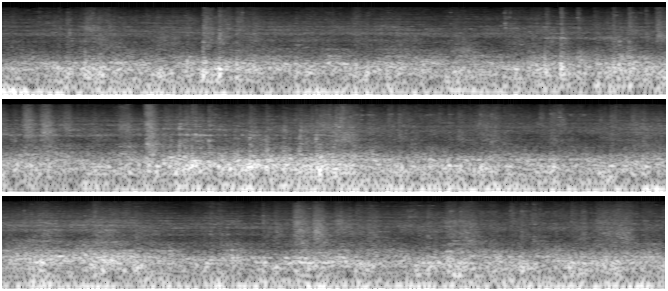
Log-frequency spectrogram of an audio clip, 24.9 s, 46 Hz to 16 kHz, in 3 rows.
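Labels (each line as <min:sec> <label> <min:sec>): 0:00.0 Train moving over track connections. 0:24.9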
